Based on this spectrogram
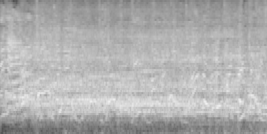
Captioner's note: audience cheering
